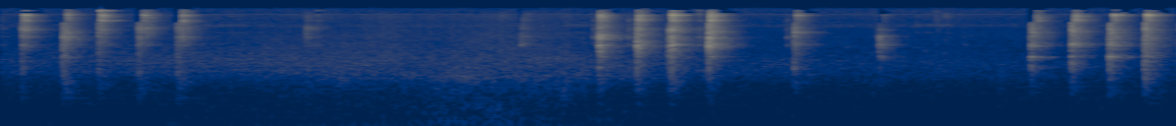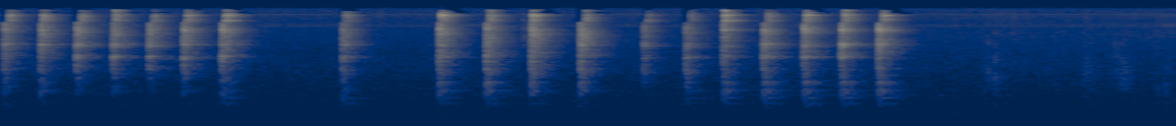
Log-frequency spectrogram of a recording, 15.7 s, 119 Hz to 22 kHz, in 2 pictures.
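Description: Hammer striking metal on a Diggit EM15 mini excavator's arm in four runs of quick, ringing blows, about four or five a second, driving a bushing and pin back into place.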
